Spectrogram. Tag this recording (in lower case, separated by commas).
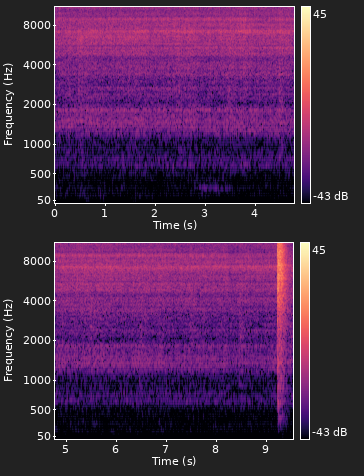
camera, single-lens reflex camera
